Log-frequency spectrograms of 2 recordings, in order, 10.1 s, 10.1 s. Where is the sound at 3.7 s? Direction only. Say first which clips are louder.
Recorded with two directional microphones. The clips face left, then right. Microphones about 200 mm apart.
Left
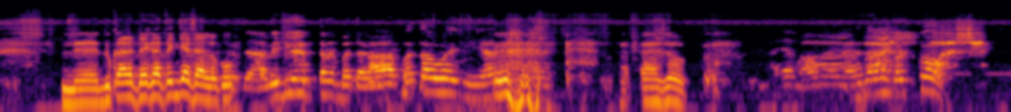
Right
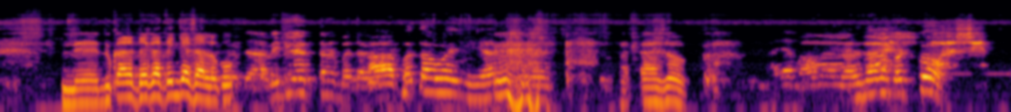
Right 4 dB; 10° right (ahead or behind).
